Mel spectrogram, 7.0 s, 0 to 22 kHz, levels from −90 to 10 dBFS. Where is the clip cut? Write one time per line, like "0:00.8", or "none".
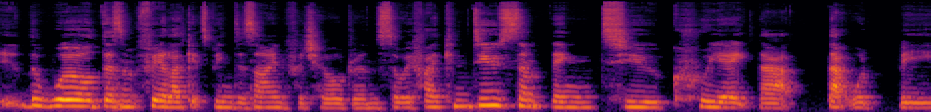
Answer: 0:04.5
